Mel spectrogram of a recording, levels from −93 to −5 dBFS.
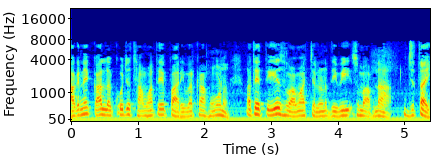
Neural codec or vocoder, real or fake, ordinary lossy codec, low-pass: none; real; none; none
